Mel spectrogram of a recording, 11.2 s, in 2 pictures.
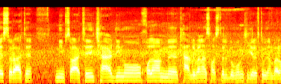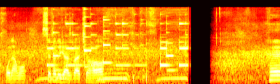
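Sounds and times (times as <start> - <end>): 
speech: 0.0 - 8.5, 11.0 - 11.2
phone ringing during recording: 6.4 - 9.4.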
